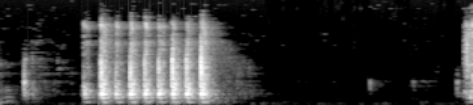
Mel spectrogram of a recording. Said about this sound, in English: Go ahead, Temple. Knock.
